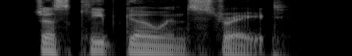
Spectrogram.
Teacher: The G disappears, so it's going.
